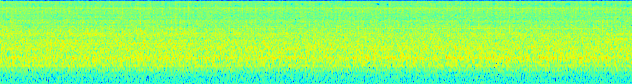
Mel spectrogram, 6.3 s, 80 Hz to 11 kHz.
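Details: 29K-mile 2018 Ford F-150, 2nd-gen 3.5 EcoBoost V6, at idle: an uneven rattling tick under the idle that doesn't settle. The owner cranks longer to prevent cam phaser startup rattle. Engine knocking at idle, cause not pinned down.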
